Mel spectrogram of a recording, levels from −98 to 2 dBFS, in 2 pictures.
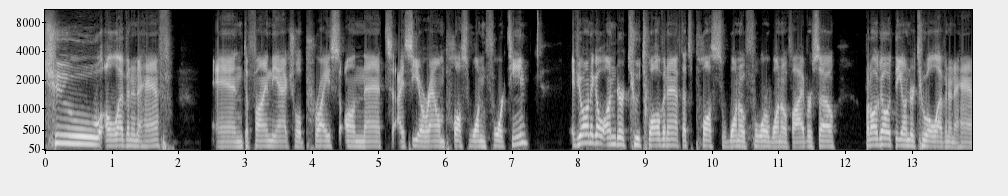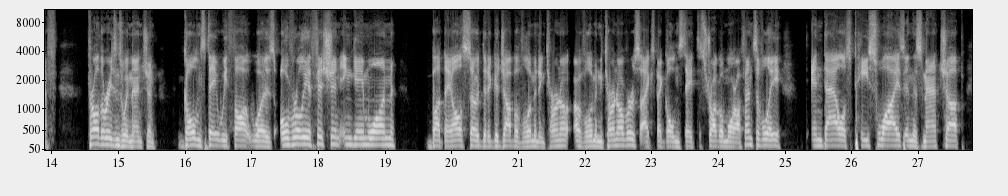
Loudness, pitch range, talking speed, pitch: -18 LUFS, 120-140 Hz, 170 wpm, 125 Hz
